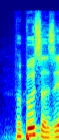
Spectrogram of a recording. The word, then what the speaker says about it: pupusas: Pupusas.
